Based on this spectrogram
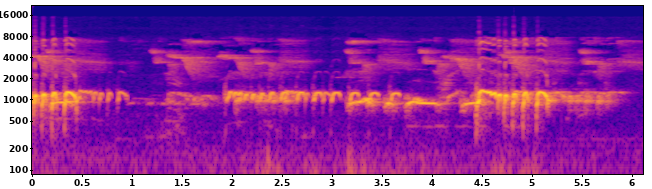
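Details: A local female zebra dove calls a rival in quick, trilling coo phrases, opening and near the end with loud sharp bursts; other birds chirp and twitter in the background.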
